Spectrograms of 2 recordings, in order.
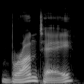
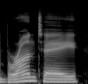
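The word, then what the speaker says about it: Brontë: And then bronte, I guess maybe we would just say bront if it didn't have the what is it?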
